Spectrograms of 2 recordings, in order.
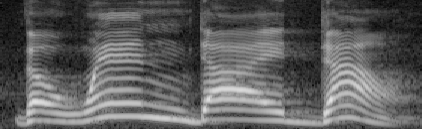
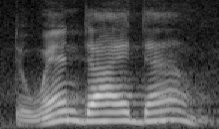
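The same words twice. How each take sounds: First: The wind died down drawn out very slowly; slowed down. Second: Said in the usual way. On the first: Shown as a demonstration. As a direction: let the words die away slowly like the wind.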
